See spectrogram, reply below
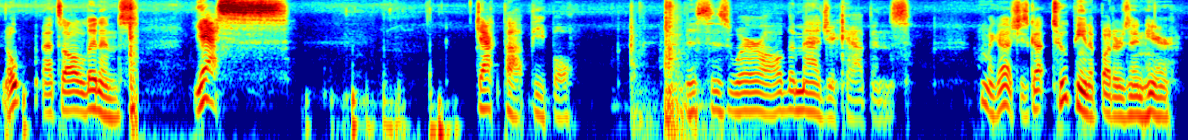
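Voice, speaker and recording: A man's voice: mid-range voice, slow, long pauses, fairly bright tone, a little hiss or hum. A man filming a casual farm vlog outdoors in the rain, exasperated and laughing at himself, getting winded as he hops around. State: out of breath. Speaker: farm vlogger.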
